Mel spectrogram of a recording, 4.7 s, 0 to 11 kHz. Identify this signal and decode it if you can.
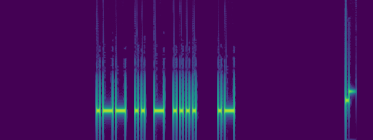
Morse code, heard as a keyed tone, about 30 wpm, 700 Hz. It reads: WITH A
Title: Sets of 2 Words 30wpm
